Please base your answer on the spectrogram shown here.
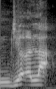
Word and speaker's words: Ndiola: Et quand on prononce ça purement en bafan, c'est Ndiola.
